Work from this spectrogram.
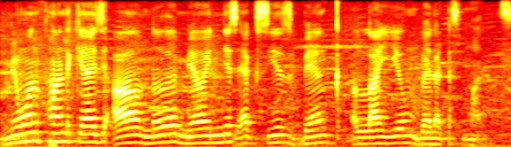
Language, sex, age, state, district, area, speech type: Kashmiri, male, 30-45, Jammu and Kashmir, Pulwama, rural, read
